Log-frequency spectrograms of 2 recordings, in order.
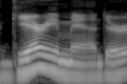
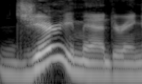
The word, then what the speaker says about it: gerrymander: the ways that we know that it was pronounced as Gary Mander is because a few places in the printed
